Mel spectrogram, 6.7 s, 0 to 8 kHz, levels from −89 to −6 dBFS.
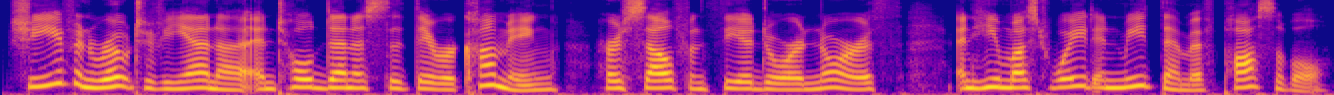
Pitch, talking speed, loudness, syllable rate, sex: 225 Hz, 225 wpm, -18 LUFS, 5.9 syllables/s, female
